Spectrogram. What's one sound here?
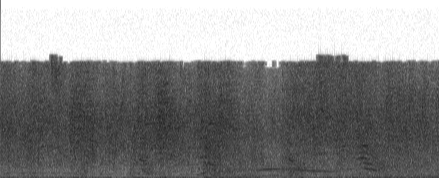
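A sword slashes with loud whooshing impacts.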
